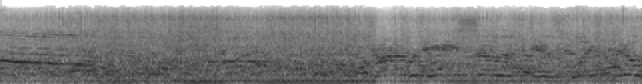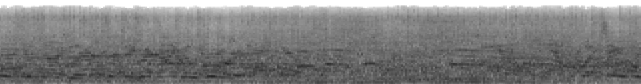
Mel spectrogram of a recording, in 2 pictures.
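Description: Demolition derby cars' engines running loud and steady, their pitch shifting now and then, under a crowd's voices.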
